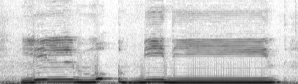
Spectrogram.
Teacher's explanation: اب حمزہ پہ ہے ساکن تو جھٹکا پیدا ہوگا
